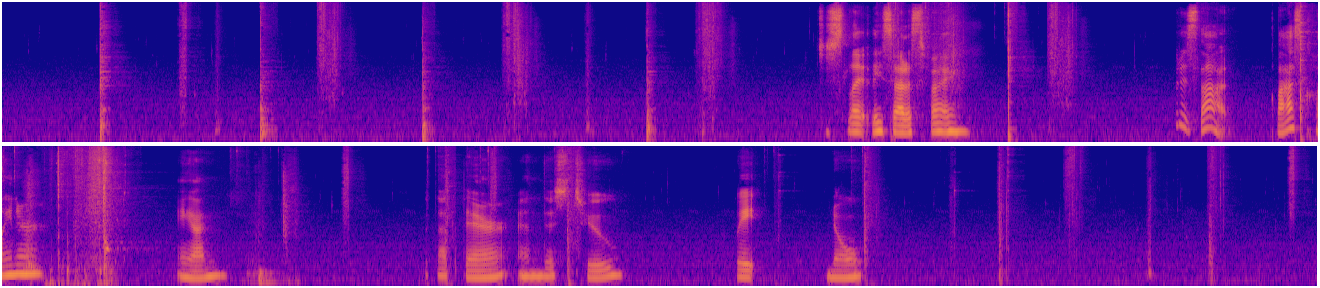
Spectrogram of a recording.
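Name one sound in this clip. Small objects are lifted out of a cardboard box and set down with soft clicks and pops.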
